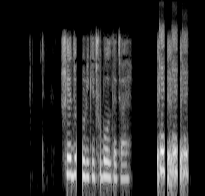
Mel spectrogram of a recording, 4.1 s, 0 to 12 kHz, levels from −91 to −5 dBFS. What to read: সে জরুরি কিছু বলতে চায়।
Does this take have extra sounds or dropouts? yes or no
yes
